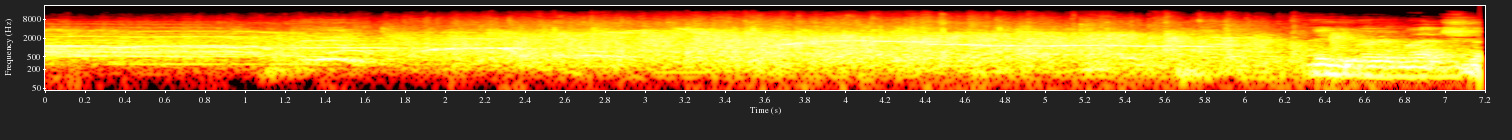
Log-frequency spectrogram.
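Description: A band plays acoustic guitars, banjo and upright bass.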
